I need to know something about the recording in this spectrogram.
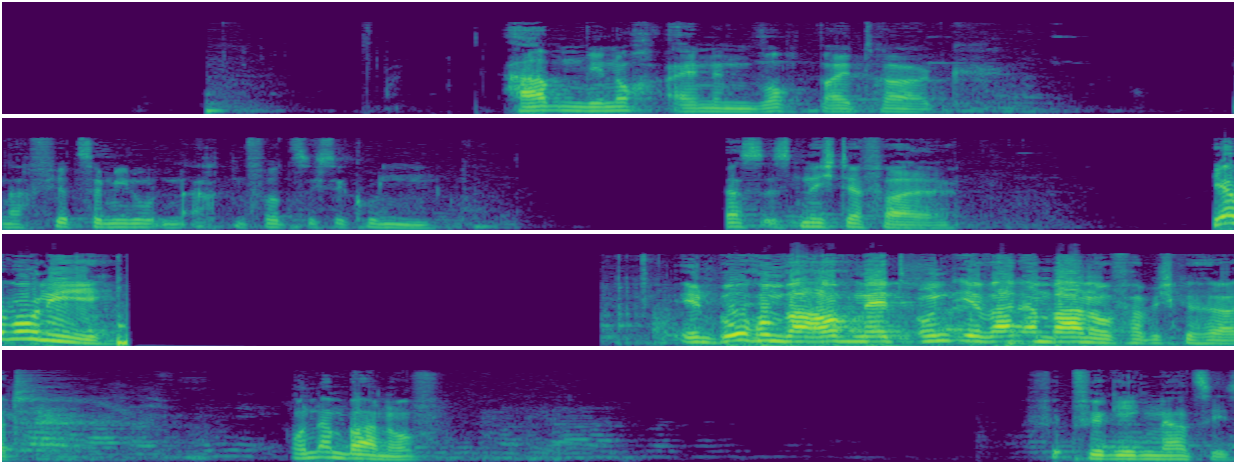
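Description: Men speak calmly in turn through table microphones, with pauses between.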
